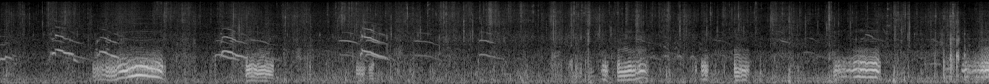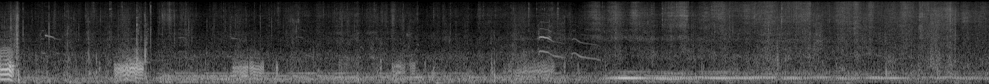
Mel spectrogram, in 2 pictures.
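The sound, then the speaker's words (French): A worried bird gives repeated loud, harsh distress calls in bursts while being handled by a person, with the person's voice and handling noises mixed in. “Là, il gueule parce qu'il est inquiet, quoi.”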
